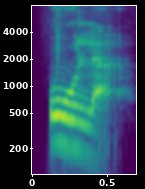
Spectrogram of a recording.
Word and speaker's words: hola: not have a sound so when trying to create someone you would say hola si imagine that is not even there hola the next sound is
